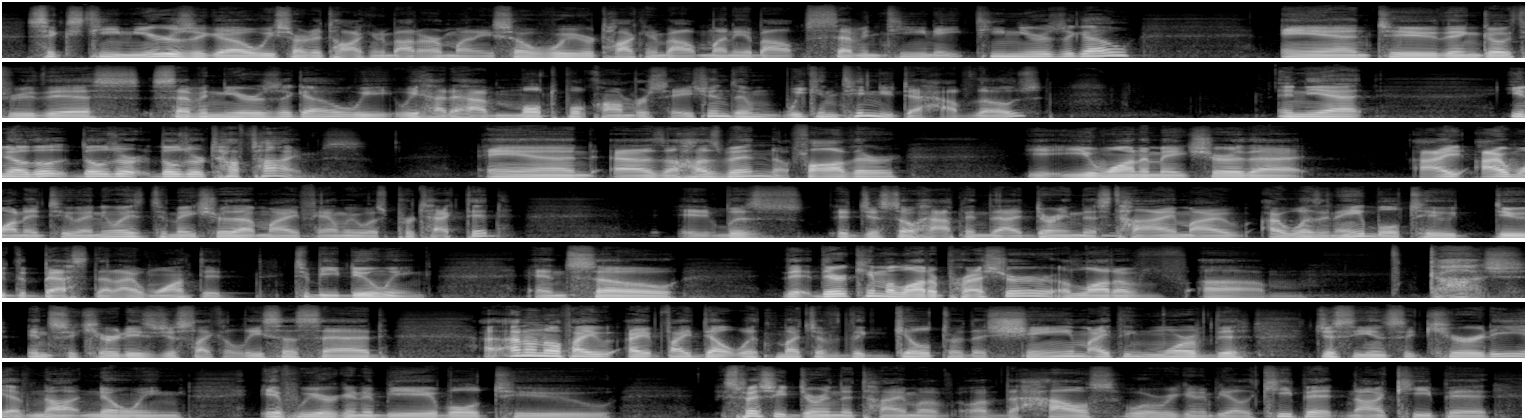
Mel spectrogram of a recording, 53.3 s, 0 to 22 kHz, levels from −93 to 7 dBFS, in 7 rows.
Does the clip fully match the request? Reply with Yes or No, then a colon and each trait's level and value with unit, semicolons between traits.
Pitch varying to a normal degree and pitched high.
No: average, 3.6 semitones; low, 115 Hz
